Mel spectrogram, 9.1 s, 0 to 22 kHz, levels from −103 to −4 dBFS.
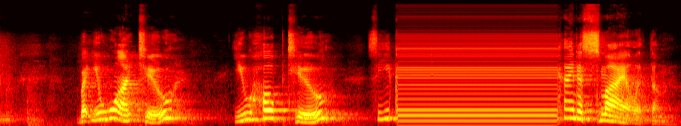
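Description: At 0.58 to 0.64 s and again at 1.86 s, compressed frames are skipped: whole frames missing or rejected by the decoder, so playback jumps ahead by roughly 70 ms and then about 20 ms.

From 5.31 to 7.44 s a system hang loop takes over. The system stalled while the hardware kept replaying one 5.8 ms buffer, which fits a 256-sample buffer, producing a steady 172 Hz buzz for over two seconds.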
